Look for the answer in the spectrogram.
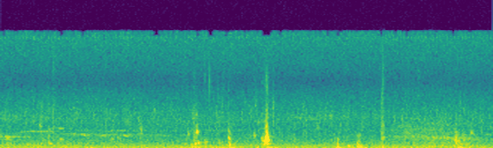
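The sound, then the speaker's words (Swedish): A small wooden rowboat moored at a jetty rocks in the water as a man steps aboard with heavy bicycles, giving a couple of soft knocks and creaks over a steady outdoor hiss, no voices. “Skyggt tittar mannen omkring sig innan han kliver ner i båten. Den gungar till men han lyckas placera de tunga cyklarna i fören utan att tappa balansen.”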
